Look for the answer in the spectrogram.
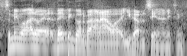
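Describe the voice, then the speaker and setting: A man's voice: medium pitch, sing-song, rapid-fire, a little hiss or hum. A man narrating casually as game master, improvising informally with the odd chuckle.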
